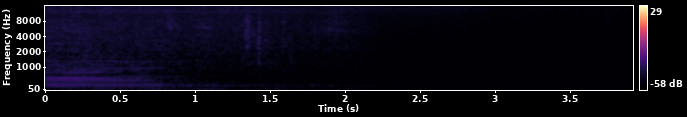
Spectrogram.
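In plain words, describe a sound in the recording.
A choir sings a held final chord that fades away in a large echoing hall.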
